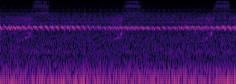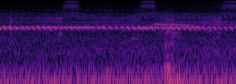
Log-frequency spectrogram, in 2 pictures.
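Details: At Kinokawa Service Area in Wakayama, Japan, bell crickets keep up a bright, rapidly pulsed high trill without pause, with faint low traffic noise and a soft thud near the end.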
